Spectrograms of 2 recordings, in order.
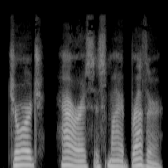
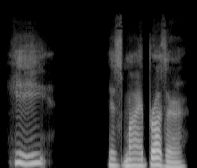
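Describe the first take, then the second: First: Proud. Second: Tearful. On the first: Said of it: "lifting her head proudly". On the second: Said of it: "burst into tears". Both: A narrator's reading.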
